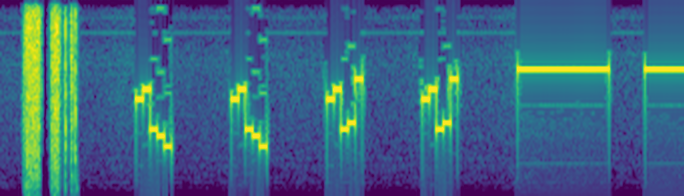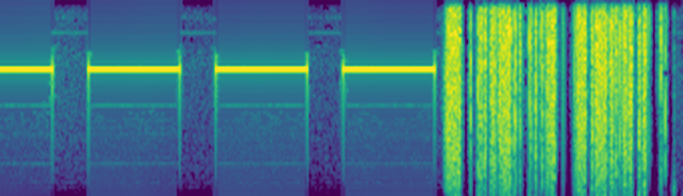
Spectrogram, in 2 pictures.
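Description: Radio dispatch alerting tones alerting Red Cross units in Saalfeld: four quick chirping bursts, then a run of steady, evenly spaced electronic tones, with loud bursts of radio static at the start and end. No one speaks.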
